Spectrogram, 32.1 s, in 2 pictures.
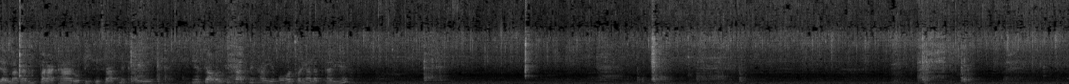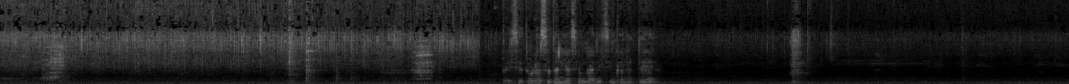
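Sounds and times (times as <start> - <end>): vegetable slices sizzling: 0.0 - 23.2.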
